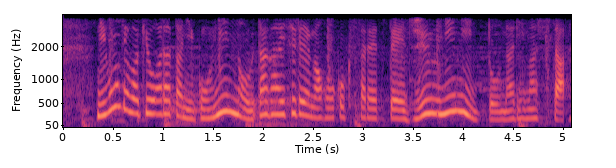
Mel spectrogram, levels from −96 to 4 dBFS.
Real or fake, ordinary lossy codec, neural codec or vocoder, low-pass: fake; none; vocoder, 22.05 kHz, 80 mel bands, WaveNeXt; 3.6 kHz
